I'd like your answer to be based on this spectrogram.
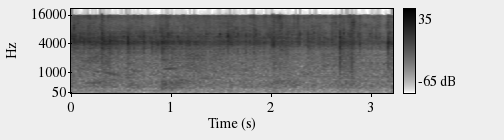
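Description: Dabeli pav toasts in butter on a hot griddle (tawa), making a soft, continuous sizzle with a few small crackles and pops nearby.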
